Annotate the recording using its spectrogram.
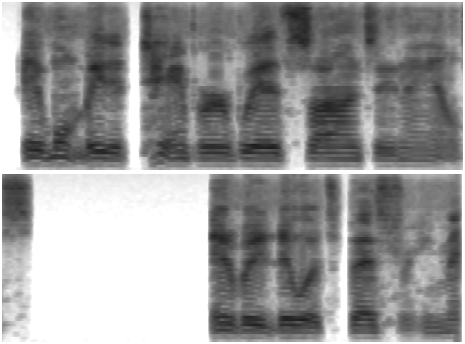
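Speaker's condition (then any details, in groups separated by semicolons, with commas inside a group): Facial paralysis after surgery; tongue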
